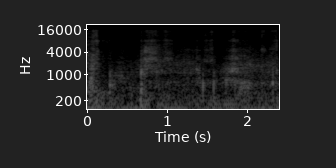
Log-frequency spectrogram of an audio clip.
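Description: Near silence with faint paper rustling and a light click as the pages of a book are handled and turned.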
